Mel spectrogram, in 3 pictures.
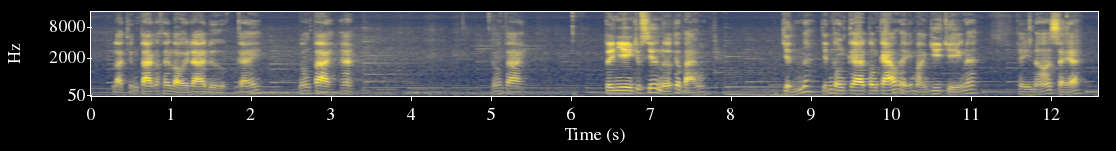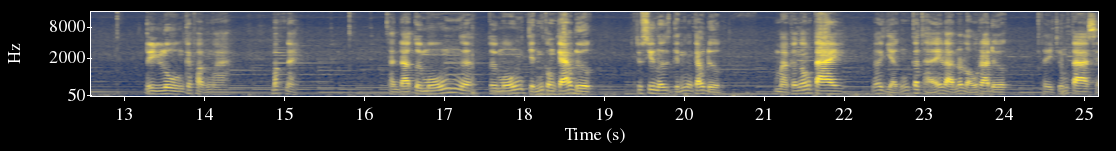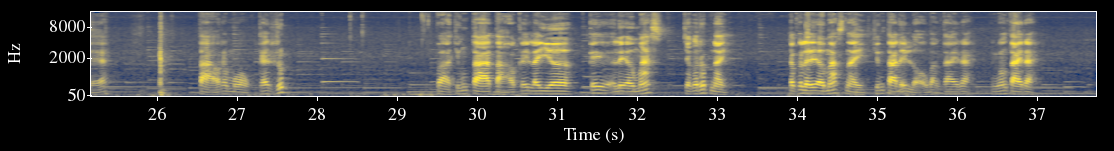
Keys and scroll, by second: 18.2 super+z, 25.1 super+z.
